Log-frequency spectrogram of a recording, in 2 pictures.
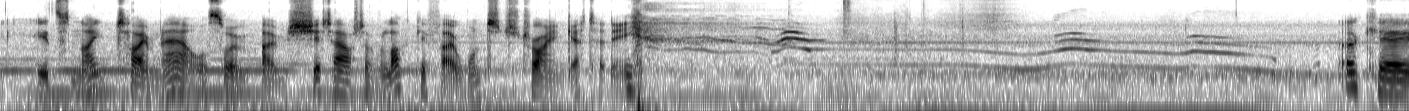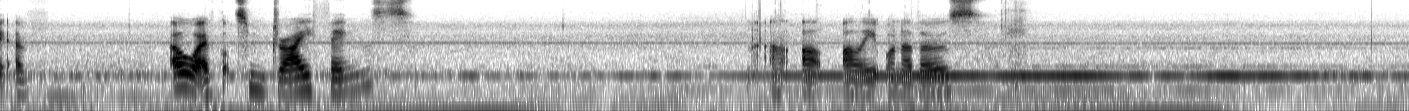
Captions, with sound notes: it's night time now so I'm shit out of luck if I wanted to try and get any [laughs] okay I've oh I've got some dry things I'll I'll eat one of those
